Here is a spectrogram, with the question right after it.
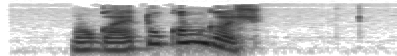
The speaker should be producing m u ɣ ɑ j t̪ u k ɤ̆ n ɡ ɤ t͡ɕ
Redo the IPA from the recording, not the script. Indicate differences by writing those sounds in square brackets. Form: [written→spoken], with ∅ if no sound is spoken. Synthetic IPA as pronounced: m [u→o] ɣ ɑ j t̪ u k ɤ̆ [n→m] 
